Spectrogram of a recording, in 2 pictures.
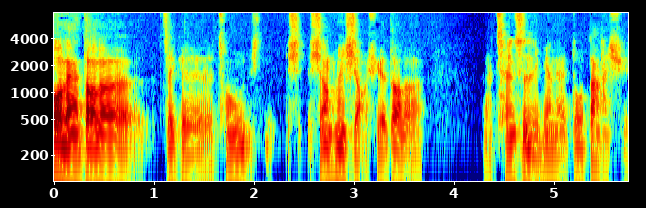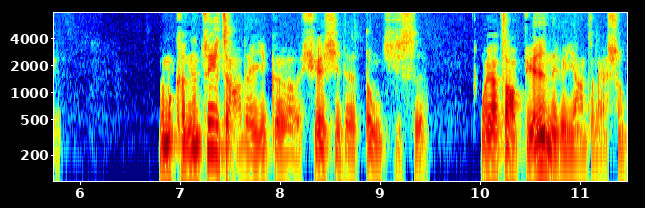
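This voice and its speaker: A man at medium pitch, monotone and flat, moderate in pace, with big swings in loudness and long, frequent pauses. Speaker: education professor. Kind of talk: interview. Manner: frequent hesitation fillers.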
